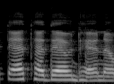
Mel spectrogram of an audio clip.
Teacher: दंत से। तो दंत में त थ द ध न वाला आता है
